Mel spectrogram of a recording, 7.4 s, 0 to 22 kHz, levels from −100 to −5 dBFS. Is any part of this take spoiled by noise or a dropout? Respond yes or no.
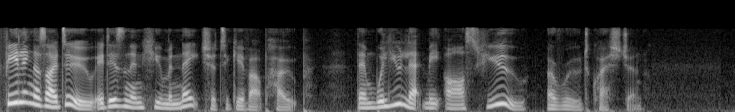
no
